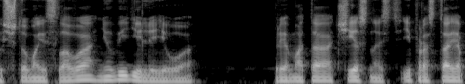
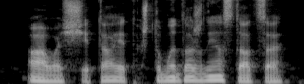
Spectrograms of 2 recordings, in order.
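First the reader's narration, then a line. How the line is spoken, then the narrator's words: Muttered. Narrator (Russian): пробормотал он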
